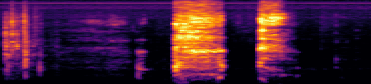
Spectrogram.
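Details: Adult with a dry throat for about a week, sometimes painful at night, now coughing more: two harsh, dry coughs after brief throat noises, without rattle; a dry, irritated-throat cough.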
